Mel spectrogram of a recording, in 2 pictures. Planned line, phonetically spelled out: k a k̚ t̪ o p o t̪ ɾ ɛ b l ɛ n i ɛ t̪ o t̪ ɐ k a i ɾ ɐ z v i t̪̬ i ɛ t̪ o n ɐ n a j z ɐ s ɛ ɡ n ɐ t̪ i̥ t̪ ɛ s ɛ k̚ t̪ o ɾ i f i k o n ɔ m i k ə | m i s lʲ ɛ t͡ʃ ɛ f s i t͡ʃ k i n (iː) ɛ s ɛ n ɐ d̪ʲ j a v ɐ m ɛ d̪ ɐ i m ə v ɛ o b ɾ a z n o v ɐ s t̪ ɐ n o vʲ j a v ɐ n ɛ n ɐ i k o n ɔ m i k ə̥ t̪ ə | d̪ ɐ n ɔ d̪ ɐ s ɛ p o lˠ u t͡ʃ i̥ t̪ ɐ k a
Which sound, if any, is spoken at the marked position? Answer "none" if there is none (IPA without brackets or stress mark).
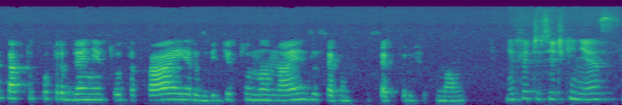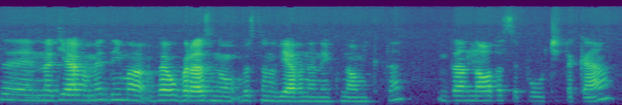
i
